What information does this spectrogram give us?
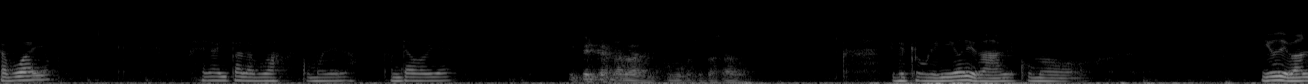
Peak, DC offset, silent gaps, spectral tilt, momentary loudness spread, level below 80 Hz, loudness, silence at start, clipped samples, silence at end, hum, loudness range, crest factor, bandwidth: -22 dBFS; under 0.1%; none; -9.5 dB/octave; 24 LU; -48 dBFS; -41 LUFS; 0 s; under 0.1%; 0 s; none; 7 LU; 18 dB; 6.6 kHz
